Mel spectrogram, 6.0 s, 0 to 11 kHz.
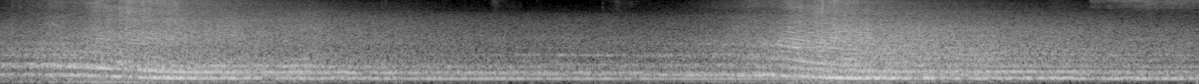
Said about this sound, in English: And these are Indy cars going around the track during the race at top speed over 200 miles an hour at the Indianapolis 500.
